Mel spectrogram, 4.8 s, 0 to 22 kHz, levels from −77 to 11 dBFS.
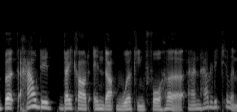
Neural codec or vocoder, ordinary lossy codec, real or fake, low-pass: none; MP3, 64 kbps; real; 7.2 kHz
